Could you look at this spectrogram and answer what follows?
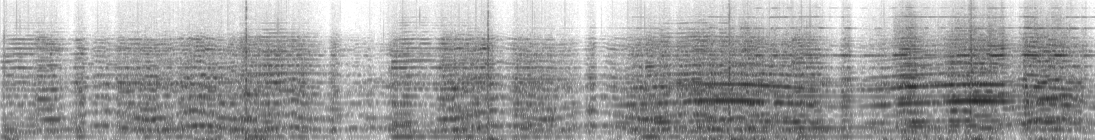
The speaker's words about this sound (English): The shriek of sirens, the clanging of bells, huge red trucks tearing down the street. City dwellers are accustomed to such demonstrations of speed used to combat the demon fire.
